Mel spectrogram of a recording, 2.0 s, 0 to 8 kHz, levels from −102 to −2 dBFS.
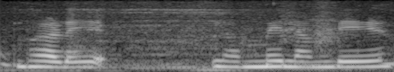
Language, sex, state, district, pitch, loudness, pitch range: Hindi, female, Jharkhand, Sahebganj, 230 Hz, -29 LUFS, 225-240 Hz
